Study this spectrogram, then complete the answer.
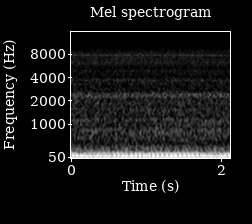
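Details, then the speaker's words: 1965 Chevy Nova V8 at first start-up after a rebuild, with a new cam and headers, in park: deep, even burble with a steady low rumble and no stumble or miss, smooth settled idle; idle should drop as it warms. Normal idle. "And now as it runs a little warmer, the idle will go down."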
